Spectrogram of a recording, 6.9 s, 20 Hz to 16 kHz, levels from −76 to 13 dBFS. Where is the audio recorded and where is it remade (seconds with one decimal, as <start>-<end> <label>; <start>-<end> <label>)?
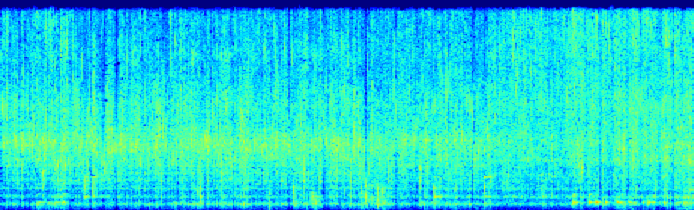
0.0-6.9 recorded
